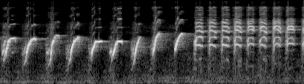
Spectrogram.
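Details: Energetic song of a greater green leafbird (cucak ijo), used to prompt other birds: a steady series of upslurred whistles rising step by step, then a fast rattling run of high clipped notes, loud and clean.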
